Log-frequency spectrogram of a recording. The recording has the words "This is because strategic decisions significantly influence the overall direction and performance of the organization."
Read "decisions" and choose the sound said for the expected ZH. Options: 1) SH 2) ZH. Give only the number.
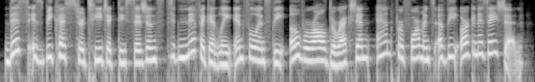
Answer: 2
